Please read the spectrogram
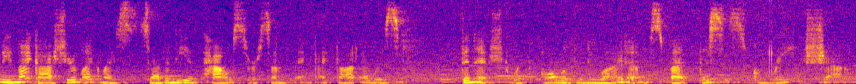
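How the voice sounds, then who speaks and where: Noticeable background noise fills the clip. Through it, a woman speaks at a fairly low pitch. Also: ordinary pitch variation, moderate pace. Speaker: gaming video creator. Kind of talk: casual gameplay commentary.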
